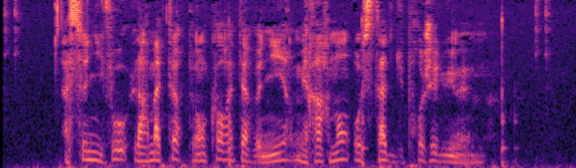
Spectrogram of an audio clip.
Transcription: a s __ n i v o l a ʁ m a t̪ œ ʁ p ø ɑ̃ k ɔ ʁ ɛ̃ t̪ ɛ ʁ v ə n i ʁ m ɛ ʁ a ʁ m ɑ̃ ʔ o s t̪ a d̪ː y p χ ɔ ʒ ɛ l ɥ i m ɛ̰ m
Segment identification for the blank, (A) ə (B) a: A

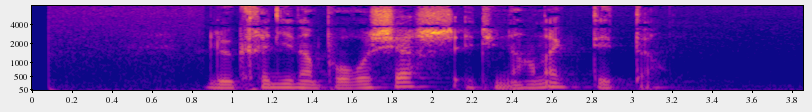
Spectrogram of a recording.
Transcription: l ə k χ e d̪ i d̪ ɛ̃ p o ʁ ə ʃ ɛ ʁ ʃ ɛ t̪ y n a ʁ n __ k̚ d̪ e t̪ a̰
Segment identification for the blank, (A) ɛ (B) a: B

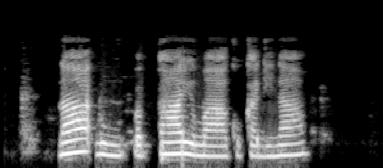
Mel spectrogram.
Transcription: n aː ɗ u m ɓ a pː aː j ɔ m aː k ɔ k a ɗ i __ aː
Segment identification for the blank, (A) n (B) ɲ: A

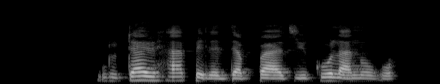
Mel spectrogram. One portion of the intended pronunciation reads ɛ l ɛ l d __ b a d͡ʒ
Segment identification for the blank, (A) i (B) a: B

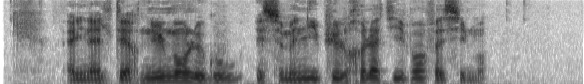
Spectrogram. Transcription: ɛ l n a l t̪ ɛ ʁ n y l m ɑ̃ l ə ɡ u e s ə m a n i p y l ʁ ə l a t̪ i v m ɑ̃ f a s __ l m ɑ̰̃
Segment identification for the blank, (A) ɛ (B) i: B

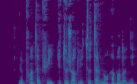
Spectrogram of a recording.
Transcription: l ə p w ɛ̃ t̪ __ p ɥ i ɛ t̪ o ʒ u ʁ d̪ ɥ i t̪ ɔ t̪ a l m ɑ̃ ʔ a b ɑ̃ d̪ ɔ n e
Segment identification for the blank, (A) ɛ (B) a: B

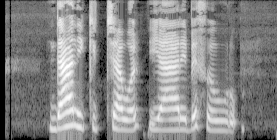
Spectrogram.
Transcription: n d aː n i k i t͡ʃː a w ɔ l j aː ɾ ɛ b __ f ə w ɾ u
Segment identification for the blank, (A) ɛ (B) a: A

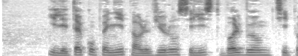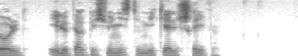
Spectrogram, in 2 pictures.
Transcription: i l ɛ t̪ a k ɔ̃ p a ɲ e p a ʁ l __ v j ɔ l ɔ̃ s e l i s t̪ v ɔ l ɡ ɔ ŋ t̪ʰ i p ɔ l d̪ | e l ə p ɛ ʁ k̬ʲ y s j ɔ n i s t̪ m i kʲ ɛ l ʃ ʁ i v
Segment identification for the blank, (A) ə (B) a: A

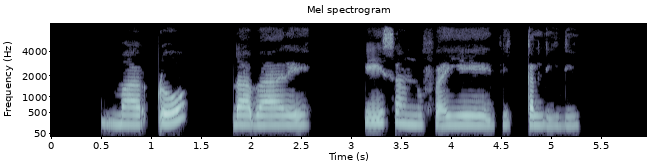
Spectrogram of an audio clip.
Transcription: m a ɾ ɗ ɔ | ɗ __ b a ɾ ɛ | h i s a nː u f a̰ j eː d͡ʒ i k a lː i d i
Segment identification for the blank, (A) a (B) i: A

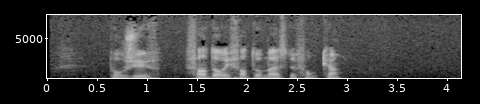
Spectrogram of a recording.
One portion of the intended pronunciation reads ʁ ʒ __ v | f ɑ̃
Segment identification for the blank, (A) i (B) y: B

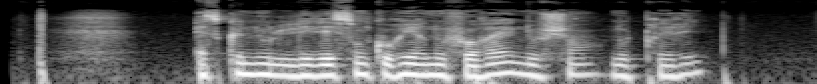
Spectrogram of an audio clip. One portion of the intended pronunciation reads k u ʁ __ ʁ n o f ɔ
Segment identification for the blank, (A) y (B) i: B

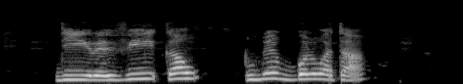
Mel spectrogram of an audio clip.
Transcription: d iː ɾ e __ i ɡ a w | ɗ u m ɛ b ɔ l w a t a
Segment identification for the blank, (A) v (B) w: A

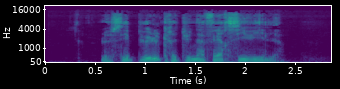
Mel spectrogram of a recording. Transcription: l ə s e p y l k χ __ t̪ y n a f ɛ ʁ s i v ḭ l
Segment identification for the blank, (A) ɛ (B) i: A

